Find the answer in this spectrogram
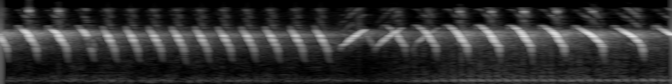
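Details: Canary singing as a lesson for a lovebird: a brisk tour of repeated downward-sweeping chirps, a brief pause with crossing notes, then slower, louder swooping notes over a low hum.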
